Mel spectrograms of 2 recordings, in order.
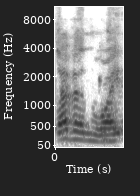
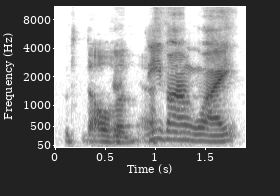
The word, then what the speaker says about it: Devon White: he goes Devin White instead of Devon. Devon White.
